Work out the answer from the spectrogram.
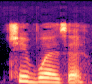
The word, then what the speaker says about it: Shaboozey: And his stage name, Shaboozey, comes from the mispronunciation of his actual last name, which is pronounced like this. Shaboozey.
